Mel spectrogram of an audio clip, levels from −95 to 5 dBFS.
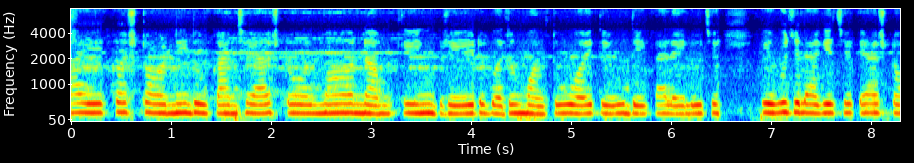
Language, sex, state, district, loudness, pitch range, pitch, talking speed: Gujarati, female, Gujarat, Gandhinagar, -15 LUFS, 225-240 Hz, 230 Hz, 190 wpm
